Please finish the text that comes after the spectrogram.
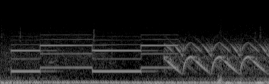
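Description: An ambulance siren in the video game GTA Vice City, loud and close, first holding steady two-tone notes and then switching to a fast rising-and-falling wail, with a low engine rumble underneath.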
